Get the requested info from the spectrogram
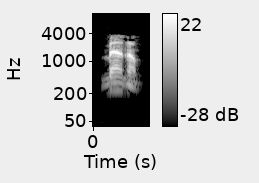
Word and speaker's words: Menem: Menem. – There you go. That's a better pronunciation.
